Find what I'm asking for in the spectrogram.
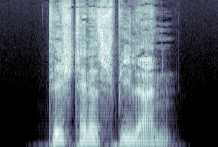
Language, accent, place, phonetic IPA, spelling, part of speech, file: German, Germany, Berlin, [ˈtɪʃtɛnɪsˌʃpiːlɐn], Tischtennisspielern, noun, De-Tischtennisspielern.ogg
- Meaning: dative plural of Tischtennisspieler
